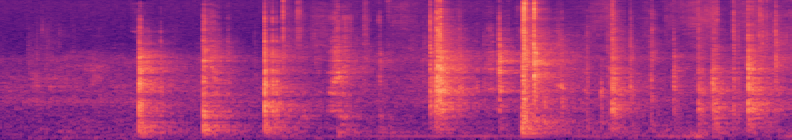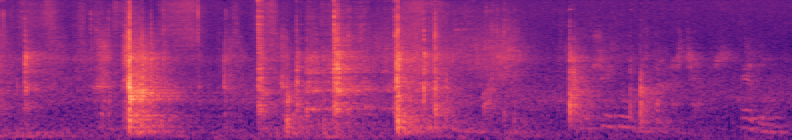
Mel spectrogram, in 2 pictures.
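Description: Hands knock and tap on a window pane.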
